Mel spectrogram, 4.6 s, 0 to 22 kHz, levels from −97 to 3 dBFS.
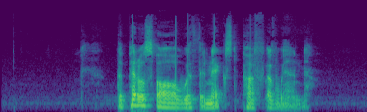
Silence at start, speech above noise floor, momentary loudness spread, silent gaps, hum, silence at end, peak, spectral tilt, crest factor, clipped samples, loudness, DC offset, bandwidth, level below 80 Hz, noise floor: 1.5 s; 43 dB; 18 LU; none; none; 0.7 s; -4 dBFS; -6 dB/octave; 24 dB; under 0.1%; -24 LUFS; under 0.1%; 13.5 kHz; -60 dBFS; -67 dBFS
